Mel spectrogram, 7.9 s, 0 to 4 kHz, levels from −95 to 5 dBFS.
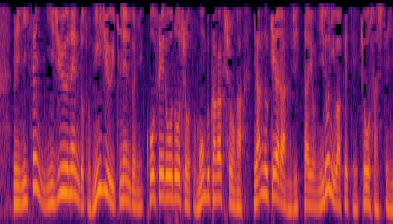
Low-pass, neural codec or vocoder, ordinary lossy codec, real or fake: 3.6 kHz; none; MP3, 16 kbps; real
